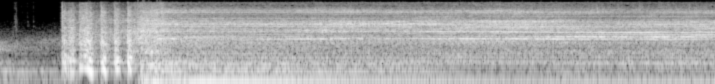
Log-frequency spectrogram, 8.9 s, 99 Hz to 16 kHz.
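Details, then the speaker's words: 2002 Subaru Forester at startup: the engine settles into a steady idle with a constant high, rough whirring chirp over it. Belts are possible, but the usual culprit is a worn idler pulley bearing. "So if your Subaru sounds like that, it's one of multiple things. It could be something up with your belts. More than likely it's going to be one of your pulleys, and usually the culprit is that one right there that's attached to that little bolt. It's called your idler pulley,"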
